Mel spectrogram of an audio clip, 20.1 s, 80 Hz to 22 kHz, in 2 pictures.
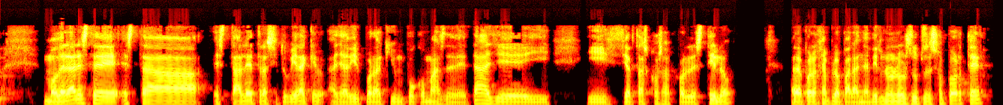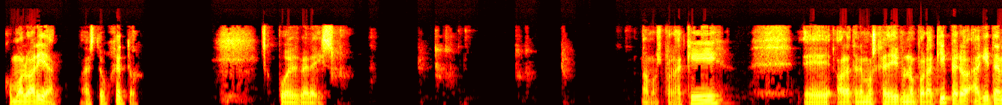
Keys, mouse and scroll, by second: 0.2 g, 1.8 scroll up 6, 2.4 Tab, 3.0 ctrl+r, 4.7 right click, 5.6 middle click, 6.2-6.6 scroll up 2, 6.6 ctrl+Tab, 8.0 right click, 10.0 a, 11.3 KP_Divide, 13.4 ctrl+2, 14.4 ctrl+r, 16.7 a, 17.6 middle click, 18.6 ctrl+r.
